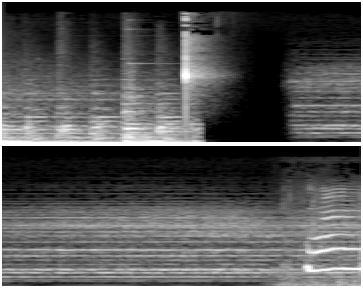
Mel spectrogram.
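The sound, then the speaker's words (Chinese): A cat named Jerry, in a painter's studio full of paint cans and brushes, lets out a long, drawn-out meow that holds steady for a couple of seconds, preceded by a sharp snap and brief pause, then rises into another whiny cry at the end. “不过有时候，他的猫咪会来掺一脚。”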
